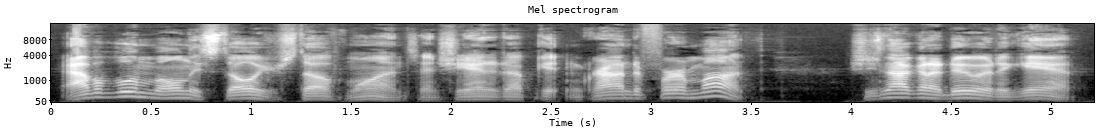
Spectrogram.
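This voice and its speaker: A man's voice: mid-range voice, sing-song, fairly quick, bright, forceful tone, dry recording. A man voicing a plain-spoken female farm pony, earnest and casual, in a fan fiction audiobook. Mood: indignant.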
